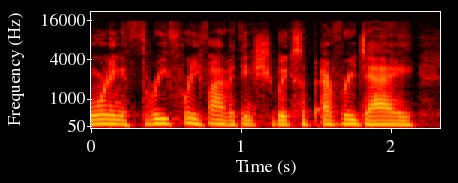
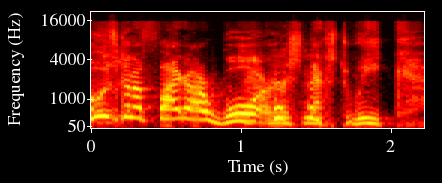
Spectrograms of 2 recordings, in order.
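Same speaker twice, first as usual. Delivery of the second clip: mock ranting, screaming voice, higher and louder; 9 semitones higher, 7 dB louder than usual. Mocking how Tim Pool would rant and scream: imitating Tim Pool ranting and screaming. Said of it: "Let Tim Pool rant and scream and say".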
